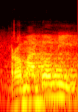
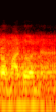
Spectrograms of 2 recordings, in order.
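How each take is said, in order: First: The word ends with an 'ee' vowel. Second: The word ends with an 'ah' vowel. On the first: It is the form for each day's intention. The speaker calls it right. "Kalau yang untuk tiap hari Ramadhani" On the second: It is the form for the whole month's intention. The speaker calls it wrong. "jangan Ramadona"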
